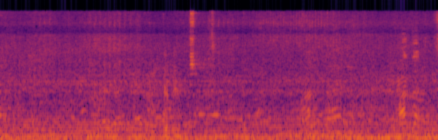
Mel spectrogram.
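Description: Street background: a steady low hum of road traffic, with people talking nearby and one sharp knock about three seconds in.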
